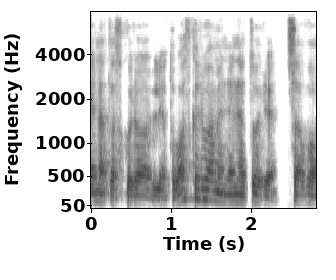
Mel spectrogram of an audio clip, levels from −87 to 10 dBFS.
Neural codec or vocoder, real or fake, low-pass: none; real; 7.2 kHz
